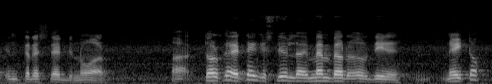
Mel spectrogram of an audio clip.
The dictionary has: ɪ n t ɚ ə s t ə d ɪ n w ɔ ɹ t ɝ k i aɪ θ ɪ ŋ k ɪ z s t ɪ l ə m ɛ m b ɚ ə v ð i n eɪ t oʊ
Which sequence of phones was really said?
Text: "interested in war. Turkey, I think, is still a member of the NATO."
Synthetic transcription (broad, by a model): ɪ n t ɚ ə s t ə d ɪ n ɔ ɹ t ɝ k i aɪ t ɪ ŋ k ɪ s t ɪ l ə m ɛ m b ɚ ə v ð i n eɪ t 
